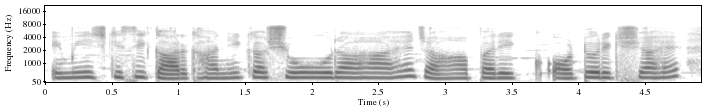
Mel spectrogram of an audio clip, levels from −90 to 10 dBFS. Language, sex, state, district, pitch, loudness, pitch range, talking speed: Hindi, female, Bihar, Sitamarhi, 255 Hz, -37 LUFS, 235-270 Hz, 170 wpm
